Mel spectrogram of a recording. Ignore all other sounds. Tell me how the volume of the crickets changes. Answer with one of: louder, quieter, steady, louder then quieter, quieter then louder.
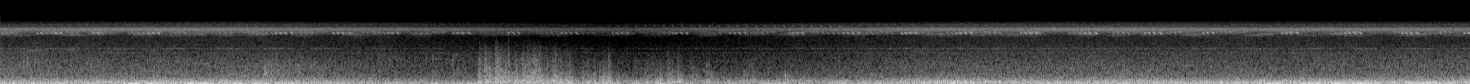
quieter then louder.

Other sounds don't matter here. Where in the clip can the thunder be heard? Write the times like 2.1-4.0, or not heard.
4.3-8.1.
